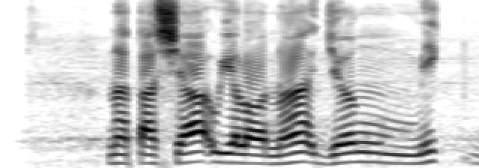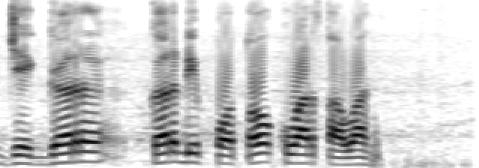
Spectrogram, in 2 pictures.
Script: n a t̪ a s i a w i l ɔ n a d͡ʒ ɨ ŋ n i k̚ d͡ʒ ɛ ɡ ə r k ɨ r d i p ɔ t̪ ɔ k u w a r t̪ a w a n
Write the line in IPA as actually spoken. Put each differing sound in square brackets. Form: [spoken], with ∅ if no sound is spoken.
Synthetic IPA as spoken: n a t̪ a s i a w i l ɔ n a d͡ʒ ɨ ŋ [m] i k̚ d͡ʒ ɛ ɡ ə r k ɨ r d i p ɔ t̪ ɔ k u w a r t̪ a w a n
